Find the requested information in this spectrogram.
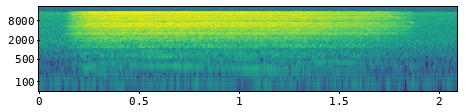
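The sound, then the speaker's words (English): Deep breath drawn in during a guided breathing exercise, a long airy hiss that swells quickly, holds for nearly two seconds and then tapers off, with no talk. “Deep breath in. And out. Get that stale air out. Deep breath in.”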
